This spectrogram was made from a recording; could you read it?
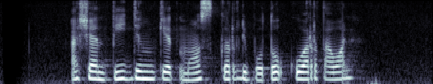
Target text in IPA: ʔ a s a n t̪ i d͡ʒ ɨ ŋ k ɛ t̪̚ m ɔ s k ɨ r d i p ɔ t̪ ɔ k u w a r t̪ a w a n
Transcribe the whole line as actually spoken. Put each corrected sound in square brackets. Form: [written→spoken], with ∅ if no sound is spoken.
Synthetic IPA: ʔ a [s→ʃ] a n t̪ i d͡ʒ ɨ ŋ k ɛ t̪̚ m ɔ s k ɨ r d i p ɔ t̪ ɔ k u w a r t̪ a w a n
